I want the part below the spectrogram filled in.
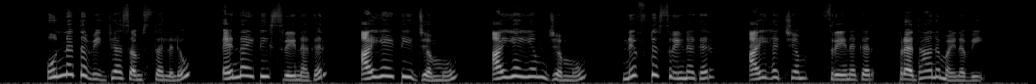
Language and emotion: Telugu, neutral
